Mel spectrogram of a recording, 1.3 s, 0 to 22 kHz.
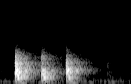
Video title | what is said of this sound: Prevent Resonance with Braces, Gussets and Midrange Chamber in Vintage Speaker Part 7 Jensen CS 315 | so that it doesn't make that that uh resonance that you hear when I'm knocking on it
